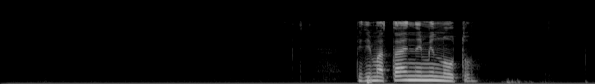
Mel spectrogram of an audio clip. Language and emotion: Russian, neutral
